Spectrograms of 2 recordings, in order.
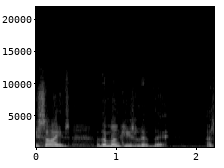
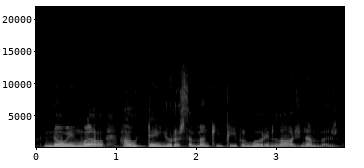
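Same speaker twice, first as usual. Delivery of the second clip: plain reading voice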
